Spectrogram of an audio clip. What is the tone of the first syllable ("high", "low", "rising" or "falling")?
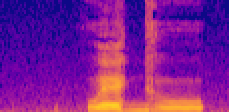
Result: high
